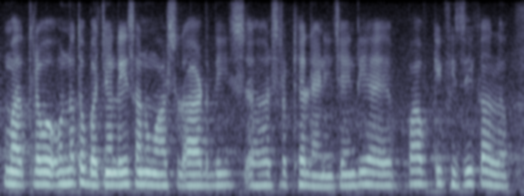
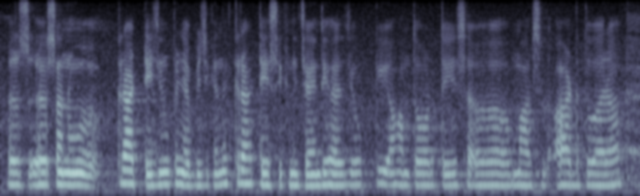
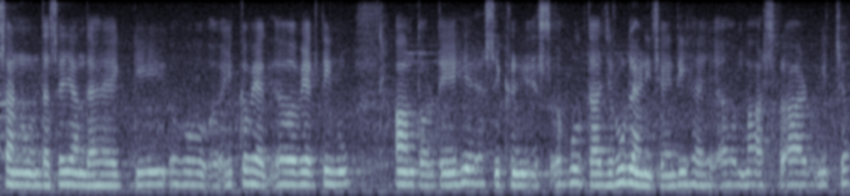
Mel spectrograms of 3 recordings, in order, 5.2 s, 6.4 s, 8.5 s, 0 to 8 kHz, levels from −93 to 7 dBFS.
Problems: none marked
